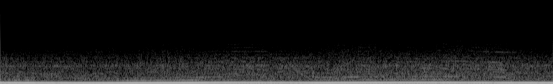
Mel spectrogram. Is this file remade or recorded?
recorded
